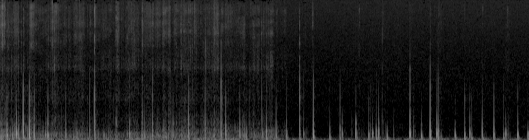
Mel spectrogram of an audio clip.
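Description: A large, round, solid cork board is held upright while long acrylic nails scratch and tap across its face. For the first half, dense, low, rustling scratches are mixed with soft taps. After that, the sound turns to separate short, dull taps with quick, clicky tops that die away at once.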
